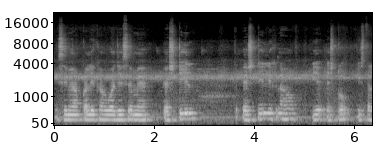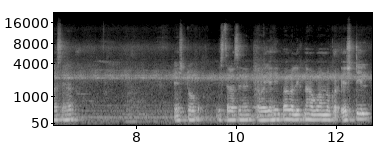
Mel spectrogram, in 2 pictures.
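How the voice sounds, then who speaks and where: A man teaches shorthand in a flat, even voice, going step by step and repeating each word as he writes it. The room is echoey, with a clear hiss of noise behind him. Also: medium pitch, a little slow, pauses often. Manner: repetitive, step-by-step explaining, keeps saying "aapka"; spells out words letter by letter. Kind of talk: spoken lesson walking through examples.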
